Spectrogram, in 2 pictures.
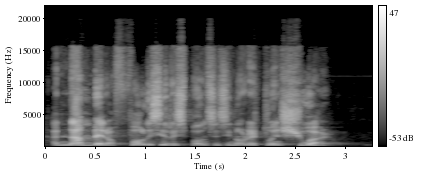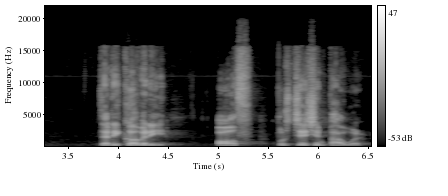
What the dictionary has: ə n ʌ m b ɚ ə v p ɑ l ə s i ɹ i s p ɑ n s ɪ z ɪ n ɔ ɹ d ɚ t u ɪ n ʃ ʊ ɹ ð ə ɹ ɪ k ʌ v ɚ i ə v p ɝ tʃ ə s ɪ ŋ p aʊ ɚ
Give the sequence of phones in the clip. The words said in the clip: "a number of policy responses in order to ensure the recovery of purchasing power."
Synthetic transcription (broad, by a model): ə n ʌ m b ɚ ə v p ɑ l ə s i ɹ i s p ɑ n s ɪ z ɪ n ɔ ɹ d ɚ t u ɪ n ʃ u ɹ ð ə ɹ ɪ k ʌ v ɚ i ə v p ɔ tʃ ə ʃ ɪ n p aʊ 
